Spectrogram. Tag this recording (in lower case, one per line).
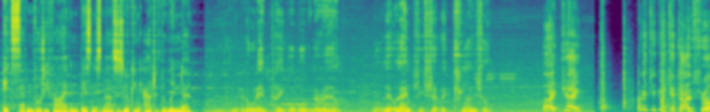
music
speech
